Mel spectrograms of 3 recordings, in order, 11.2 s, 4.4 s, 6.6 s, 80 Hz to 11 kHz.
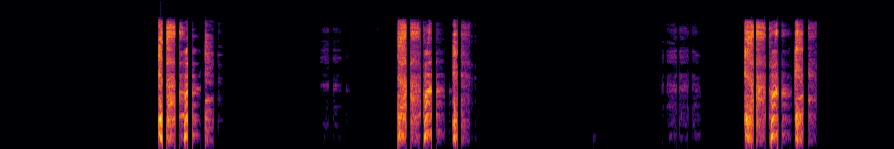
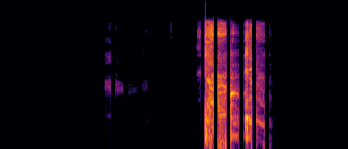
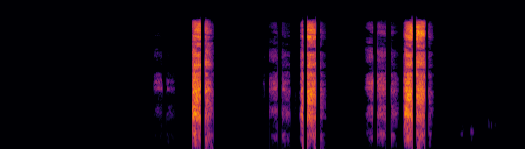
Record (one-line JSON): {"three_cough_length": "11.2 s", "three_cough_amplitude": 32768, "three_cough_signal_mean_std_ratio": 0.24, "cough_length": "4.4 s", "cough_amplitude": 32767, "cough_signal_mean_std_ratio": 0.23, "exhalation_length": "6.6 s", "exhalation_amplitude": 25093, "exhalation_signal_mean_std_ratio": 0.22, "survey_phase": "beta (2021-08-13 to 2022-03-07)", "age": "65+", "gender": "Female", "wearing_mask": "No", "symptom_none": true, "smoker_status": "Never smoked", "respiratory_condition_asthma": false, "respiratory_condition_other": false, "recruitment_source": "REACT", "submission_delay": "5 days", "covid_test_result": "Negative", "covid_test_method": "RT-qPCR"}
